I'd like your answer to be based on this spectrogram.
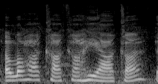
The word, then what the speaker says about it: aloha kakahiaka: Aloha kakia... Gotta pronounce it correctly. Aloha kakahiaka, that's good morning in Hawaiian.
